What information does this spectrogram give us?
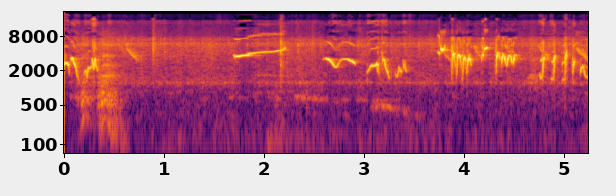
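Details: Oriental magpie-robin, white-breasted form, in its showy Ngobra singing style. A rustling, flapping sound comes first, then a long pure rising whistle, a looping note, and quick clusters of sharp chirps.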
